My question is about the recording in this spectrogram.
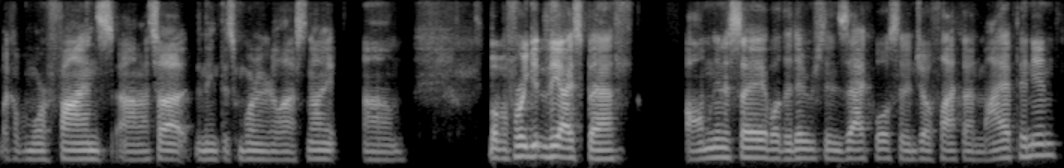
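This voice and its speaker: A man co-hosting a casual sports podcast, talking in an emphatic, hyped, joking way. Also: fairly low pitch. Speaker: podcast co-host.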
